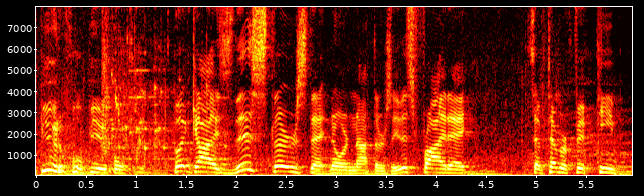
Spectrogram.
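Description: A young man with a stuffy, congested voice, commentating his video game playthrough to viewers on a headset mic, hyped and chatty. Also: fairly high pitch. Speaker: gaming channel host. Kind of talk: gameplay commentary. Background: game music.

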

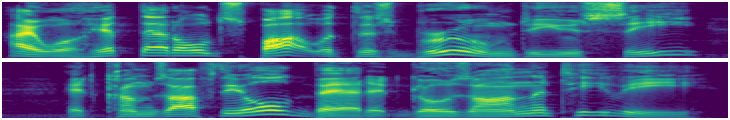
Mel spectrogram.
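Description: A man's voice: on the low side, very animated, slow pace, dry recording, clean studio sound. An older man voicing eager, determined little helper cats in a children's storybook, with an emphatic can-do manner. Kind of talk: children's storybook character reading.

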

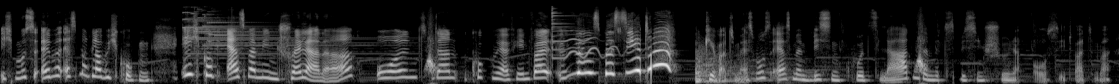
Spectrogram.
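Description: A woman in her twenties giving casual, excited reaction commentary as a gaming host, exclaiming and repeating herself into a close desk mic. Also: sits high. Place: small home streaming room, indoors. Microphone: desk condenser microphone, close.

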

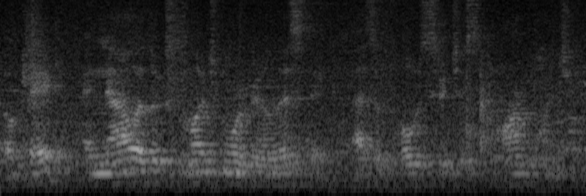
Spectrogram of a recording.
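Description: A man's voice: medium pitch, moderate pace. Man coaching fight moves in echoey hall. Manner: energetic, demonstrating moves while talking. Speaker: stunt fight instructor. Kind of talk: teaching a fight workshop. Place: large carpeted event room indoors. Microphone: far camera. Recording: echoey room from far off, loud background noise.

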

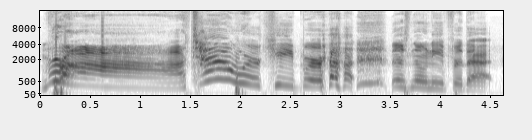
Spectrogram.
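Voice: high-pitched, very animated, drawn-out words, bright, forceful tone, no echo. A person reading a comic aloud, acting out the characters in a theatrical, exclamatory way. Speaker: reader of own comic. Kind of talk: animated read-along of a comic, acting out characters.

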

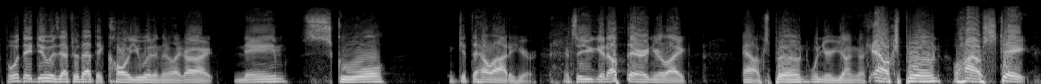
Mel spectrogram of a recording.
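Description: A man's voice: medium pitch, fairly quick, clean tone, no room sound, poor audio. A man telling casual, salty anecdotes on a podcast, bluntly mimicking the people he quotes. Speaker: podcast co-host, former NFL lineman. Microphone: close podcast mic with headset.

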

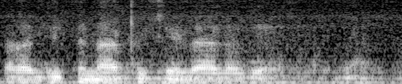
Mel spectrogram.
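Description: A man with a fairly low voice talks through a hands-on tutorial in a casual way. He often halts and searches for the next word. There is clear background noise in the recording. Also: level tone. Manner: halting, searching for words. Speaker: vlogger giving a tutorial. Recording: clearly noisy background ambience.

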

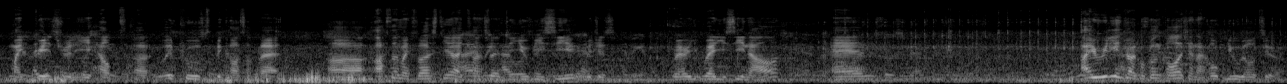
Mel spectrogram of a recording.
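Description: A young man in his twenties from Singapore gives a halting, friendly testimonial outdoors, filling gaps with "uh". He sits a few meters from the camera mic, so he sounds distant. Loud traffic and street ambience run under his voice. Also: mid-range voice, fairly even intonation. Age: 20s. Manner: hesitant with frequent uh fillers. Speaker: former student giving a testimonial. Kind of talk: casual spoken testimonial to camera. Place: outdoors in front of a campus building. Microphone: camera mic from a few meters away.

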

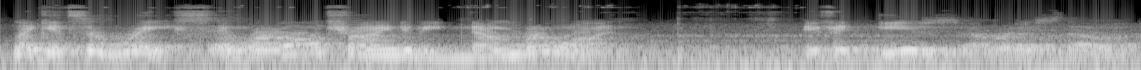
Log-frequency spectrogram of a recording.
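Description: A nervous, earnest security officer in a video game, chattering over an intercom. His pitch moves in a very lively way as he rambles and corrects himself. The sound is echoey, with clear noise behind it. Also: distant mic. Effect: intercom speaker.

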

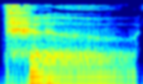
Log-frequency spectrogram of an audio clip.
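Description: A man voicing a crafty old criminal boss in a storybook reading, with a croaking, breathy voice and drawn-out, scheming delivery. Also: medium pitch, big pitch swings, fairly bright tone, no echo, heavily acted. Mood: scornful, furious.

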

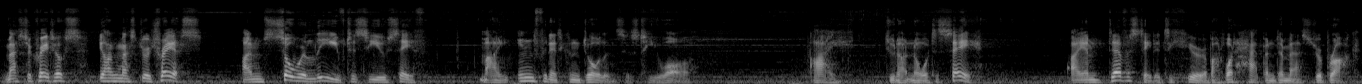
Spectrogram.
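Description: Polite fussy talking squirrel from a video game, very wordy, pitch goes all over, faint ambience behind. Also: male voice, sing-song, moderate pace, a bit bright, slight background noise. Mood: sorrowful, sympathetic. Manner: formal, wordy, polite, theatrical. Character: courteous, fretful, erudite magical squirrel, keeper of World Tree. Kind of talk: video game character acting.

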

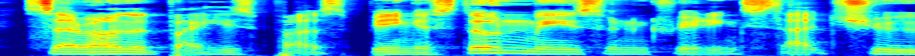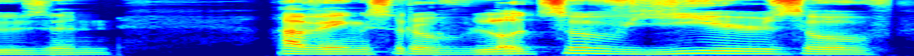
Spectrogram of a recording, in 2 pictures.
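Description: A man speaking a reflective monologue as an artist's audio log, halting and introspective as he searches for words. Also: medium pitch, vocal fry, no room sound, studio quality.

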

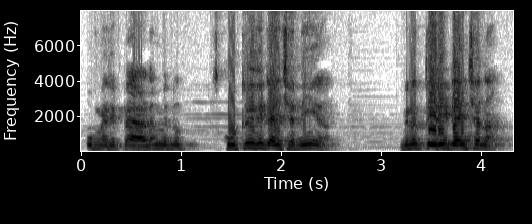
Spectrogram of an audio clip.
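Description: A fond older brother, played by a man, mildly exasperated but reassuring. He speaks quickly with a Punjabi accent and a slightly high voice. Soft music hums in the background. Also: steady tone, natural voice. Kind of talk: comic family skit acting.

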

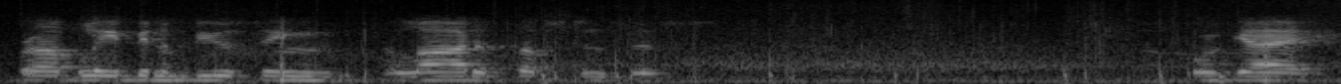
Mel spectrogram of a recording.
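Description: Higher-voiced man muttering over noisy voice chat. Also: little pitch movement, measured pace. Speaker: roleplay player acting as a medic. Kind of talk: casual improvised in-character game roleplay.

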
